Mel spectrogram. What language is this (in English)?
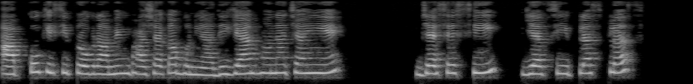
Hindi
